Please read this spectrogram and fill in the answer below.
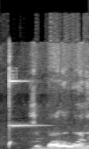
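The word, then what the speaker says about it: זבולון: Okay, the correct answer is Zabalawan. Zabalawan is Zebulon in the Hebrew.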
